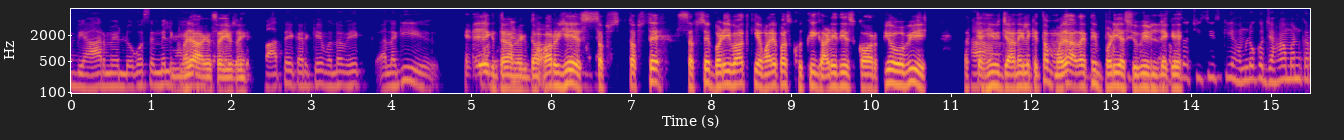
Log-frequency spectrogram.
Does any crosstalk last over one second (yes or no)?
yes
